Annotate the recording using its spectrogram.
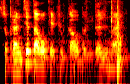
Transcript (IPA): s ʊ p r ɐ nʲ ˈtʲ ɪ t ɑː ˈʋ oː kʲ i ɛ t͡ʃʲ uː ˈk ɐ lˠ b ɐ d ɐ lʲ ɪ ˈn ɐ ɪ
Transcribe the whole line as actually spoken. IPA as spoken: s ʊ p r ɐ nʲ ˈtʲ ɪ t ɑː ˈʋ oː kʲ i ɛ t͡ʃʲ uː ˈk ɐ lˠ b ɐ d ɐ lʲ ɪ ˈn ɐ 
